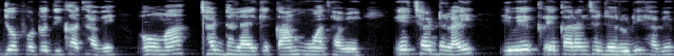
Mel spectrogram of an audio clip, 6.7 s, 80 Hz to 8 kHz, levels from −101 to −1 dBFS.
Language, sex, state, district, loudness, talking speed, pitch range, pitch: Chhattisgarhi, male, Chhattisgarh, Rajnandgaon, -16 LUFS, 185 wpm, 180-210 Hz, 195 Hz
